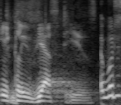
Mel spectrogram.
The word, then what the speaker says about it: Ecclesiastes: but this one you say e then zes Ecclesiastes Ecclesiastes can you try it even B is here laughing at me V you want to try it e EAS you say eastes eclesiastes Ecclesiastes can you try that Ecclesiastes yes that's that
